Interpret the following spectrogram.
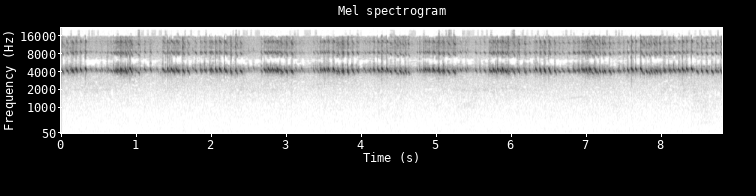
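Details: Crickets chirping steadily: bright, high pulsed trills in short bursts of rapid ticks, grouped roughly every half second with brief gaps, a thin overtone shimmering above; no other sounds.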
